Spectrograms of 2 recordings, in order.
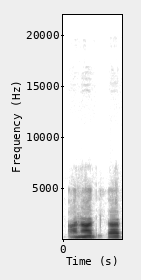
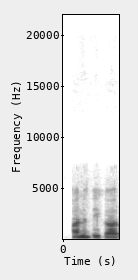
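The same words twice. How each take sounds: First: "अनाधिकार" with a long आ after न; wrong pronunciation. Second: "अनधिकार" with short vowel after न; correct pronunciation. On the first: Teacher showing students the common error, "अनाधिकार" with long ना. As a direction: stretch न to ना in "अनाधिकार". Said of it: "अनाधिकार नहीं होता". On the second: Teacher correcting the error for students, "अनधिकार" with short न. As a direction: keep न short in "अनधिकार", never ना. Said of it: "अनधिकार होता है". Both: Shown as a demonstration.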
